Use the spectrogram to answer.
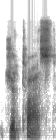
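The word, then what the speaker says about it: Gjetost: I say it Jatost. I don't know that that's the correct pronunciation, but it's a French word and it's a brown cheese, a Huh.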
